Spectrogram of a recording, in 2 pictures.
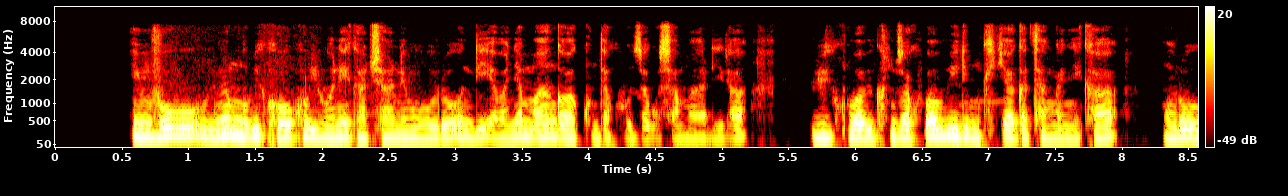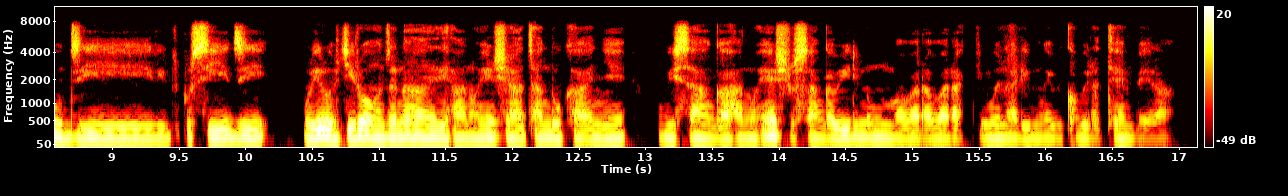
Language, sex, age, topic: Rundi, male, 25-35, agriculture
